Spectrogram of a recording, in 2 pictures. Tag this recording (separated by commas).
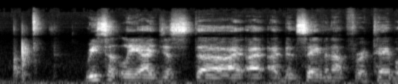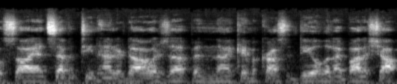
Speech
